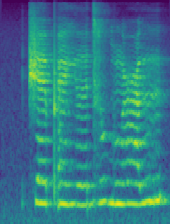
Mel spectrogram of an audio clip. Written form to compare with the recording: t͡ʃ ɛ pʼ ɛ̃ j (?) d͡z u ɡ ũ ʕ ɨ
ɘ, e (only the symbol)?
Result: ɘ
